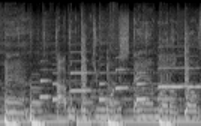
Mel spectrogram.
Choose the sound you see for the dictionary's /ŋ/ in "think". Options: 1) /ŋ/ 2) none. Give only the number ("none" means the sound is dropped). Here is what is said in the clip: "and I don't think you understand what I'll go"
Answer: 2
